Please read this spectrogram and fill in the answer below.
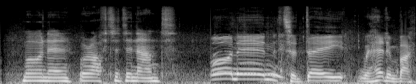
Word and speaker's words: Dinant: You're saying it wrong. You're trying to be all French now. No. It is Dinant.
